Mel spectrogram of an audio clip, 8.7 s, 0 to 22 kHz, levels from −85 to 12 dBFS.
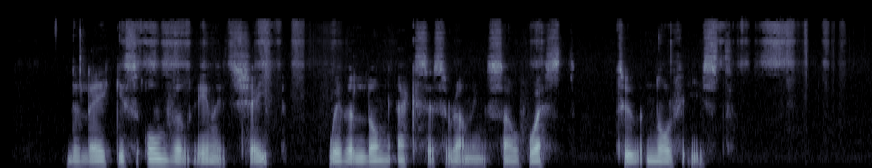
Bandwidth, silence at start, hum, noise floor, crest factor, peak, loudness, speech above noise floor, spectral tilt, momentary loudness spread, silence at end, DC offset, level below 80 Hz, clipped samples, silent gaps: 13.5 kHz; 0.7 s; none; -59 dBFS; 22 dB; -8 dBFS; -29 LUFS; 31 dB; -4 dB/octave; 17 LU; 0.45 s; under 0.1%; -74 dBFS; under 0.1%; none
